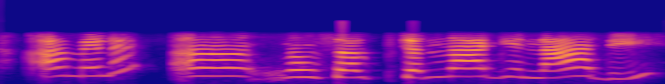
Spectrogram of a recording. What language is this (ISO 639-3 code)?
kan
